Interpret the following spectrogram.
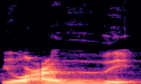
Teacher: ذال پڑھنا ہے، زا نہیں پڑھنا، زور سے نہیں ذال کو ادا کرنا ہے، نرمی سے ادا کرنا ہے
